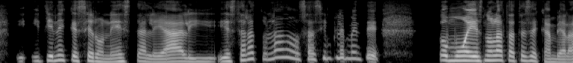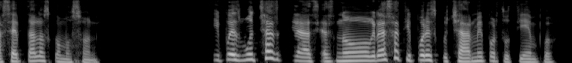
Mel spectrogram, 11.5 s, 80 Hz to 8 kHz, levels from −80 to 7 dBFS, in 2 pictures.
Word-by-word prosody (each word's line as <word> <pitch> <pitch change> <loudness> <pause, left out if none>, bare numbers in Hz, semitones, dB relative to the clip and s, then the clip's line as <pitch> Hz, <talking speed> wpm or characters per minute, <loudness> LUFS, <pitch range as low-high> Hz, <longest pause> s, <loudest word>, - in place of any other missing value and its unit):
y 170 +3 -11
tiene 210 +4 +1
que 205 - +1
ser 185 -2 +1
honesta, 160 +3 -2
leal 155 +3 +3
y 155 0 -4
y 170 - -1
estar 230 +8 -2
a 280 - +1
tu 265 -1 -11
lado. 340 +1 -3
O - - -4
sea, 260 - -3
simplemente 300 -1 -4 0.6
como 210 -1 +7
es, 200 0 +8
no 215 0 +4
la 225 - +7
trates 205 -1 -1
de 195 - +1
cambiar, 140 -3 -1
aceptalos 180 +7 -1
como 140 -5 -7
son. 125 -4 -8 1.1
Y, 225 - -11
pues 245 +2 +2
muchas 255 +5 +1
gracias, 175 -4 -2
no, 195 +2 +1
gracias 230 +8 +1
a - - -3
ti 225 - -6
por 230 +3 0
escucharme 175 -4 -1
y - - -3
por 190 -2 -8
tu 145 -3 -9
tiempo. 140 -2 -7
190 Hz, 205 wpm, -23 LUFS, 160-225 Hz, 1.1 s, es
